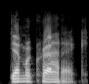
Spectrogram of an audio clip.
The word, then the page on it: democratic: American English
